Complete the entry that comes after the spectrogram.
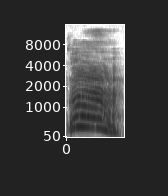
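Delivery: very high, short mock scream; imitated scream. Streamer retelling someone screaming near a dog, high mock scream. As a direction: squeal out a mock scream, not full volume. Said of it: "screaming at the top of their lungs".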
